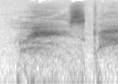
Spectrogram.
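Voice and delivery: voiceless stage whisper; loud whisper. Shown as a demonstration. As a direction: whisper it loudly. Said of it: "loudly whisper".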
